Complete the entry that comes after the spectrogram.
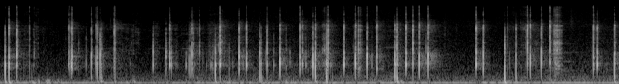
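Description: Long red nails tap and scratch a hollow printed purple tinplate tea canister with its lid on, making a quick, irregular run of sharp, bright clicks with a metallic tone near 900 Hz. Soft scraping fills the gaps, and a steady low hum runs underneath. Each tap dies away almost at once.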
